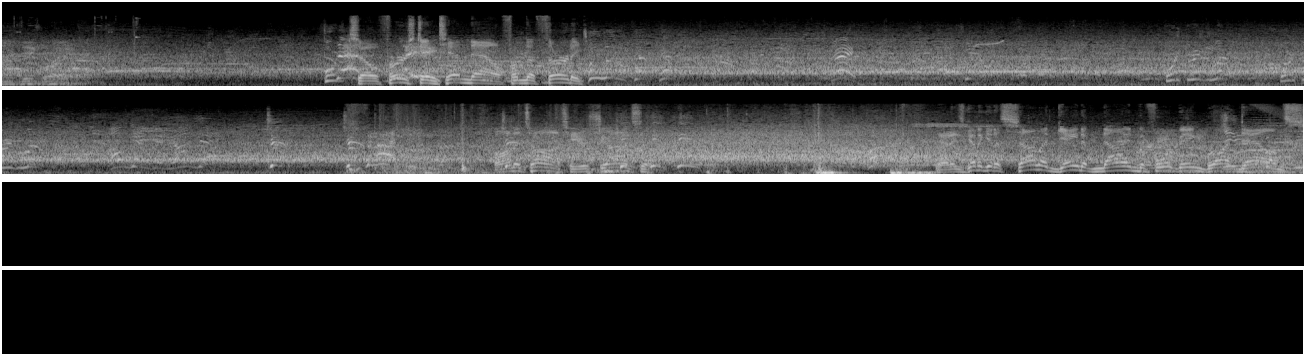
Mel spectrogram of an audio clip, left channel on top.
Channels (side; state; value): right; silent; digital silence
